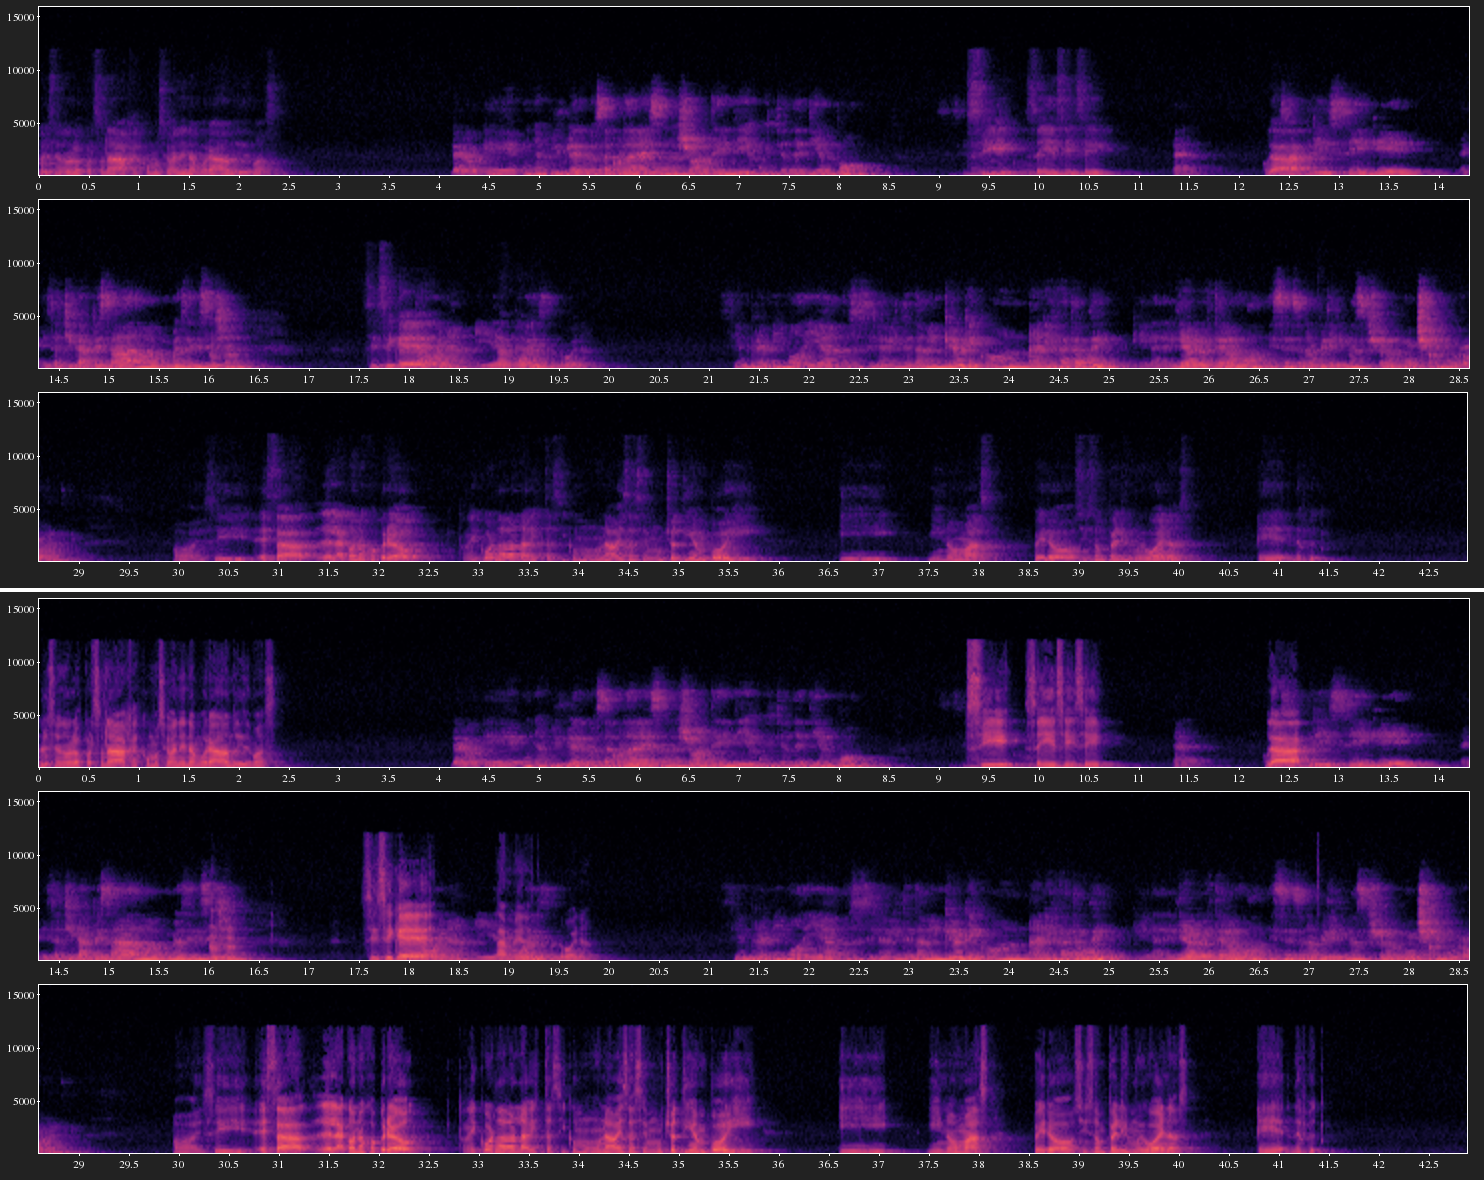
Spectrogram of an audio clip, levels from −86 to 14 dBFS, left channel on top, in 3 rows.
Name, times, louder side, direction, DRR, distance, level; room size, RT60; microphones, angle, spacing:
voice 1, 0.0-2.3 9.3-10.6 12.3-12.6 16.0-16.3 17.6-18.3 18.9-19.8 29.9-32.4 32.8-35.8 36.6-37.1 37.5-38.1 38.6-40.1 40.8-41.5, right 6 dB, 75° right, 11 dB, 0.4 m, -29 dB
voice 2, 4.1-8.2 9.2-10.5 11.3-11.6 12.2-13.7 14.2-16.3 17.7-19.3 21.2-25.0 25.3-28.9, right 1 dB, 90° left, -5 dB, 2.6 m, -31 dB
10.5 x 4.8 x 2.5 m, 0.92 s
head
